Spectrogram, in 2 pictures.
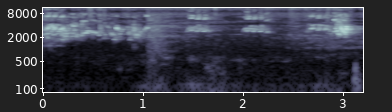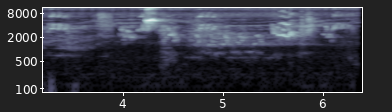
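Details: Pet budgerigars, including a female, chirping on a calm morning in natural light while eating and bathing; bright squawky chatter and short chirps in bursts, with low thumps and rustling from movement.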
